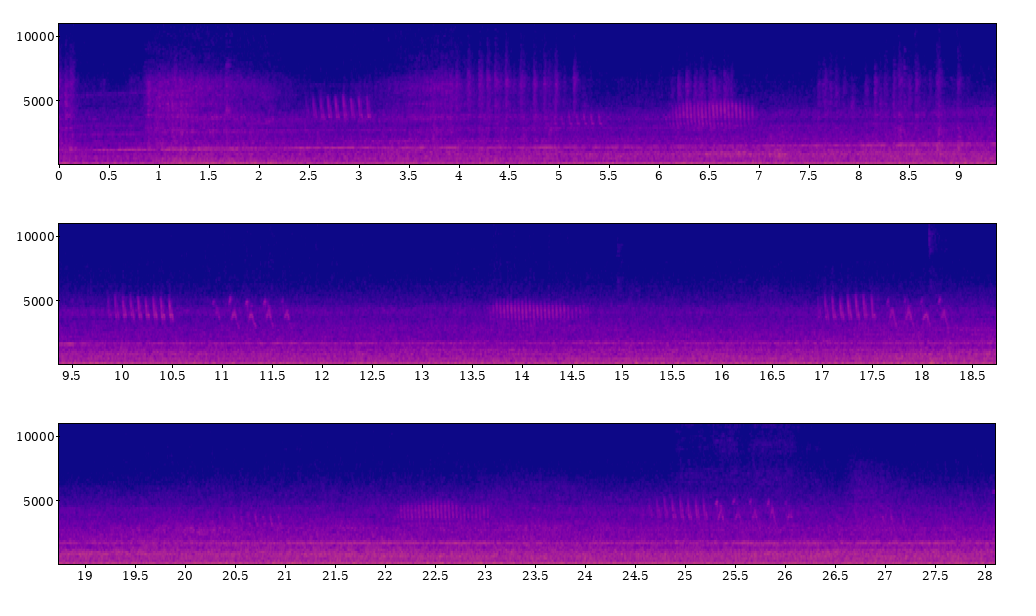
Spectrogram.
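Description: Train running past at the lineside, with a steady low hum and a thin whine that rises slowly in pitch over the first half and then holds steady.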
